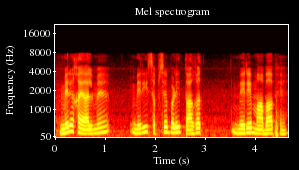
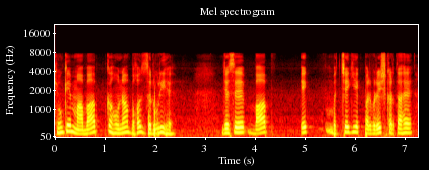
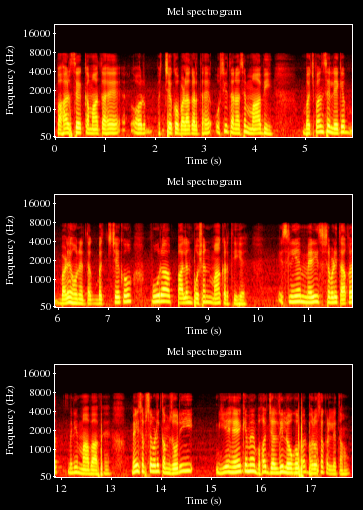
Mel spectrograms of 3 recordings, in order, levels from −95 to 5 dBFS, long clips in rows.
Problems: none marked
